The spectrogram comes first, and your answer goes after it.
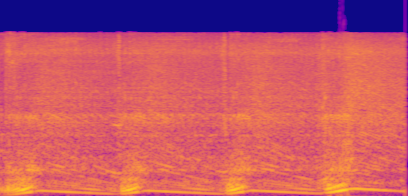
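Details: Citroen Saxo VTR, just after exhaust manifold and catalytic converter install, revved while checking for manifold leaks. Four quick blips about a second apart rise and fall cleanly with no ticking or puffing; the engine revs freely and the exhaust is sealed.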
